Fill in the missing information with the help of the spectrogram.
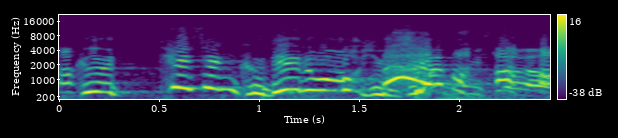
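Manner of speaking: laughing while talking; words breaking into a real laugh. Real, not acted. Laughing through the pitch.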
